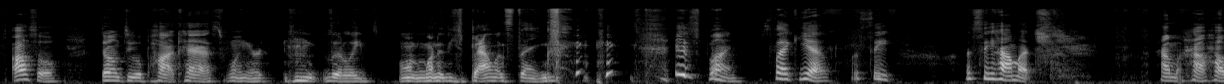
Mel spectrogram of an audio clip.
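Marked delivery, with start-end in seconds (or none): 5.7-6.1 laugh. Real, not acted. Laughing on balance board.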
